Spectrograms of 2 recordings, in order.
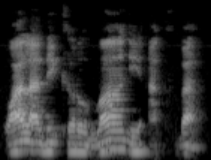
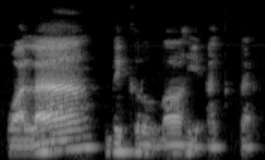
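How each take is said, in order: First: The vowel in 'la' is short. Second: The vowel in 'la' is drawn out long. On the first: The speaker calls it right. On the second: The speaker calls it wrong.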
